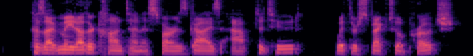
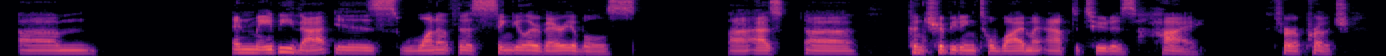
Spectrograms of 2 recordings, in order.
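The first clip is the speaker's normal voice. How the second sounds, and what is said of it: Slow, deliberate speech. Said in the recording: “saying that slowly”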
